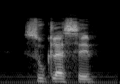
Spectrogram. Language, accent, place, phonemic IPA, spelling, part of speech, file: French, France, Lyon, /su.kla.se/, sous-classer, verb, LL-Q150 (fra)-sous-classer.wav
- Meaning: to subclass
